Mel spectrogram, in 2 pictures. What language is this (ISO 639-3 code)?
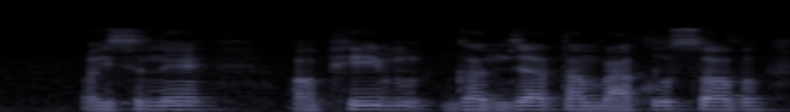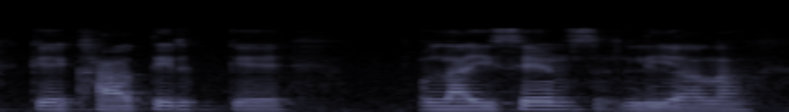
bho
